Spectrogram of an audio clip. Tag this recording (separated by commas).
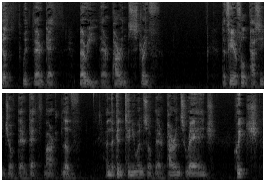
Speech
